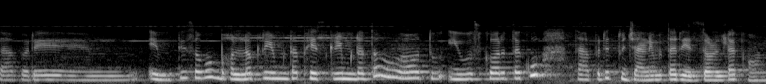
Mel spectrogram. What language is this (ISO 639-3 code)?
ori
